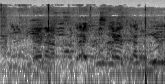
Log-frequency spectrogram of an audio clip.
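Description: Children's voices calling and shouting across an outdoor football pitch, with a single short thud near the end.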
